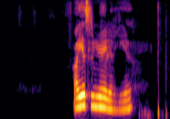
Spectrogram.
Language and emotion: Russian, neutral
